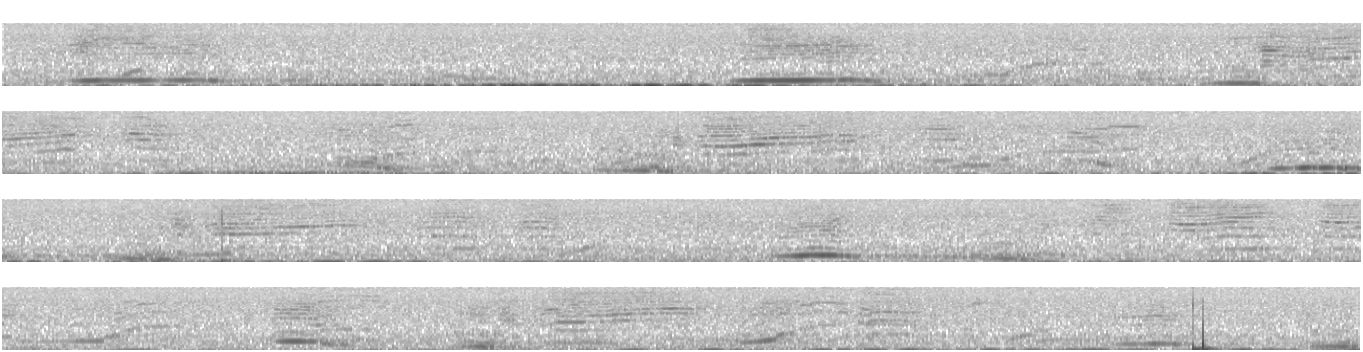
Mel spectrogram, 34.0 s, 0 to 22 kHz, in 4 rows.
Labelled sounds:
0.6	1.4	humpback whale, 1.7 to 3.5 kHz
4.6	5.3	humpback whale, 1.3 to 3.2 kHz
6.3	6.7	humpback whale, 0.83 to 1.2 kHz
7.6	9.0	humpback whale, 1.1 to 4.2 kHz
9.2	9.6	humpback whale, 2.4 to 2.7 kHz
10.5	11.6	humpback whale, 0.83 to 4.1 kHz
12.8	13.9	humpback whale, 1.3 to 5.4 kHz
14.5	15.7	humpback whale, 1.0 to 3.7 kHz
18.2	19.3	humpback whale, 1.3 to 6.0 kHz
19.6	20.0	humpback whale, 1.1 to 4.0 kHz
21.9	22.3	humpback whale, 1.5 to 2.4 kHz
23.8	25.5	humpback whale, 1.1 to 6.0 kHz
26.2	27.9	humpback whale, 0.80 to 5.2 kHz
28.9	29.8	humpback whale, 0.90 to 5.9 kHz
30.4	31.2	humpback whale, 0.96 to 3.8 kHz
32.4	32.8	humpback whale, 1.7 to 2.0 kHz

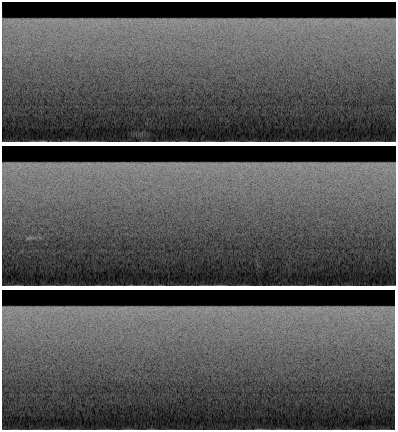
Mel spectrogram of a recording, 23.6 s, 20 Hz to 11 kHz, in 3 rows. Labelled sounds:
8.3	8.6	humpback whale, 1.1 to 1.2 kHz

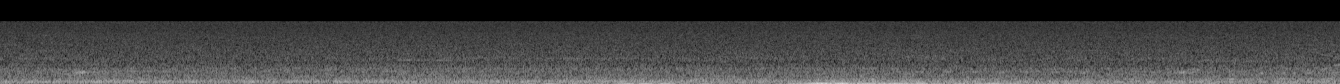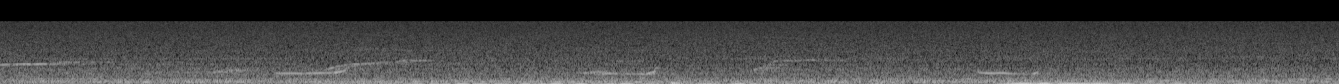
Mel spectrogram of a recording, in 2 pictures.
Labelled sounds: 13.3	14.2	humpback whale, 0.83 to 1.1 kHz
16.7	17.7	humpback whale, 0.80 to 1.2 kHz
21.2	21.6	humpback whale, 1.1 to 1.2 kHz

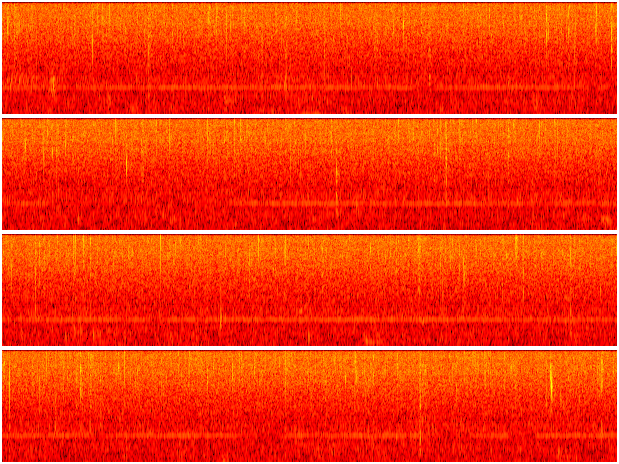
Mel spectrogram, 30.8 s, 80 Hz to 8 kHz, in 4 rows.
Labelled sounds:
0.1	0.3	humpback whale, 0.78 to 1.2 kHz
10.5	10.9	vessel noise, 0.78 to 0.84 kHz

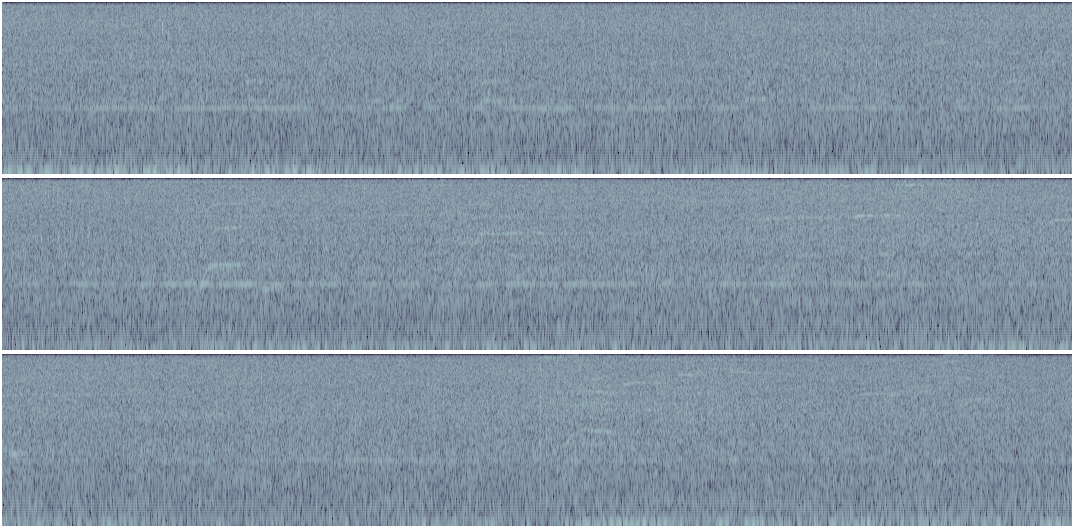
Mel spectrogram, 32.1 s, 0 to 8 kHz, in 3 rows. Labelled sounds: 12.6	13.1	killer whale, southern resident, 0.96 to 3.5 kHz

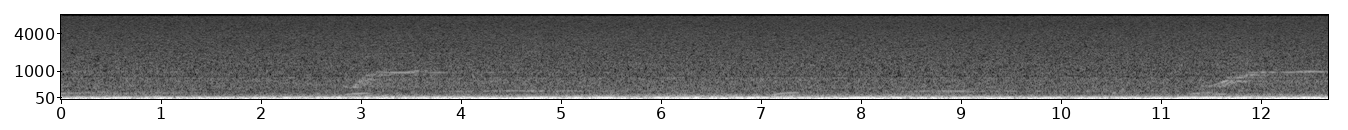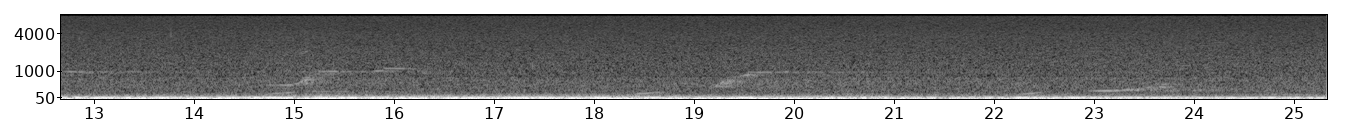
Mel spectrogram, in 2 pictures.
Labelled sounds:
3.0	3.6	humpback whale, 0.80 to 1.1 kHz
11.6	12.6	humpback whale, 0.80 to 1.1 kHz
15.8	16.1	humpback whale, 0.96 to 1.2 kHz
19.4	19.8	humpback whale, 0.80 to 1.0 kHz

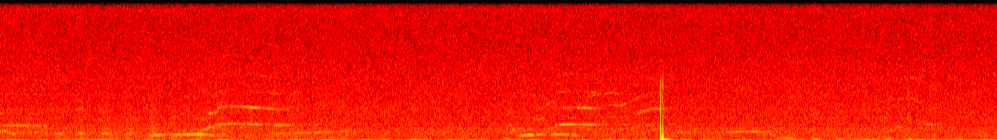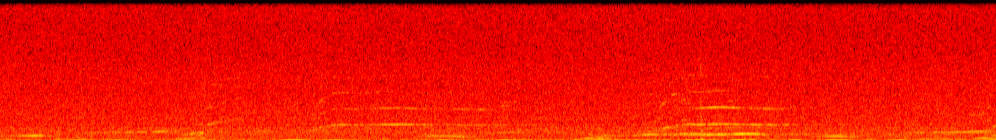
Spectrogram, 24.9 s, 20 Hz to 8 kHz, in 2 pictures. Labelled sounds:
2.7	3.6	humpback whale, 0.80 to 2.0 kHz
6.9	8.3	humpback whale, 0.83 to 2.1 kHz
15.0	15.3	humpback whale, 0.86 to 1.1 kHz
16.5	17.6	humpback whale, 0.80 to 1.9 kHz
21.0	21.7	humpback whale, 0.86 to 2.9 kHz

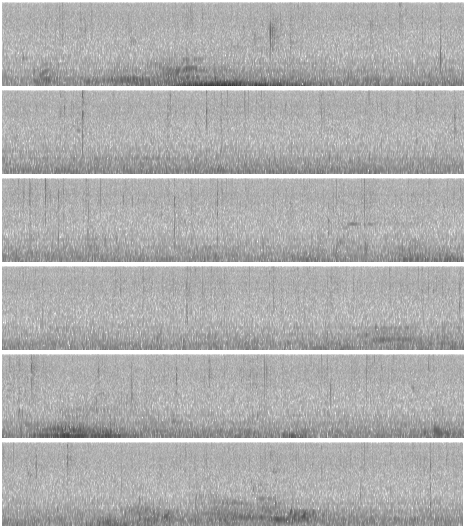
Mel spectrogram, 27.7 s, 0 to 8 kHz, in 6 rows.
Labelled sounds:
25.3	25.6	humpback whale, 0.78 to 0.91 kHz

